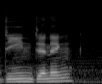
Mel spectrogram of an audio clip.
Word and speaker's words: Dean Dinning: I'm with Glen Phillips and Dean Dinning.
